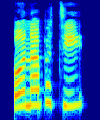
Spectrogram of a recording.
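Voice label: Good Appetite French, Etiquette, Foreign, 1 girl, 9 yrs., French; Talking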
